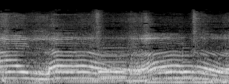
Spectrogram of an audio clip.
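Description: Live jazz quartet: a female vocalist sings a sliding, swooping melodic line over electric bass, piano and drums with cymbals.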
